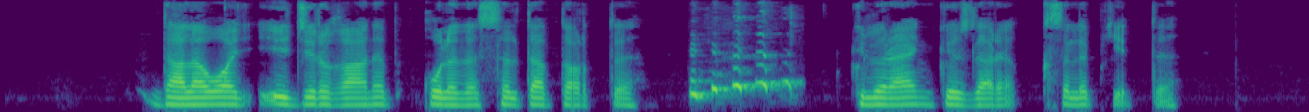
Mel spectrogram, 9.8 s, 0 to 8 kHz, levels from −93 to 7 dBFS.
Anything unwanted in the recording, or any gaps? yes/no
yes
